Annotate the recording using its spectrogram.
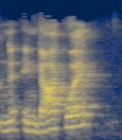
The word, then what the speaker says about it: Ngakoue: As good a coach as Zimmer is with his defensive orientation, but picking up, thank goodness you pronounce it Ngakoue.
